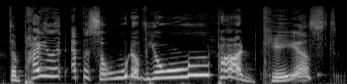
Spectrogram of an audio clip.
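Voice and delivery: high, slow puppet frog voice; Kermit the Frog. Acted. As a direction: drawl it out like a Muppet frog. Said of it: "it's from my friend Kermit the Frog".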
